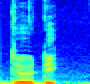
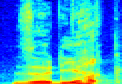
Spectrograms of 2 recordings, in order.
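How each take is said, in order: First: It begins with a j sound, ending -dik. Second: It begins with a z sound, ending -diak. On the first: This is the original form of the word. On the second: This is how Padang speakers say it.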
